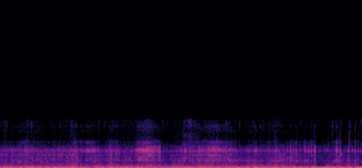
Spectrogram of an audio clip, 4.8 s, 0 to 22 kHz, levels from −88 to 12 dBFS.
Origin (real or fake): fake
